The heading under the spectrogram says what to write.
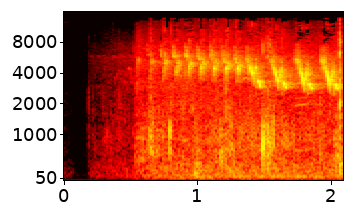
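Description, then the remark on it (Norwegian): Birds singing, a dense run of bright, rapid chirps and trills that fades in and then continues steadily without pause. No voices, just birdsong over a faint background hiss. “Et bysentrum der man hører fuglene synge og privatbiler er bannlyst.”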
